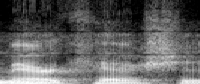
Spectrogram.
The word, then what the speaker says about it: Marrakesh: In Marrakesh is the proper pronunciation.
